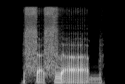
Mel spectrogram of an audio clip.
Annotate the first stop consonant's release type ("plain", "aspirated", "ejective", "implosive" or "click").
plain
